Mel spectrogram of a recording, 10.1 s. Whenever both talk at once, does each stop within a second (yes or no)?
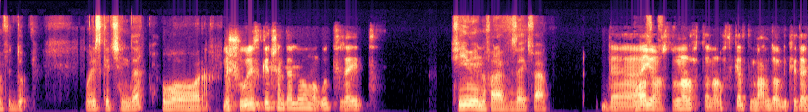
yes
